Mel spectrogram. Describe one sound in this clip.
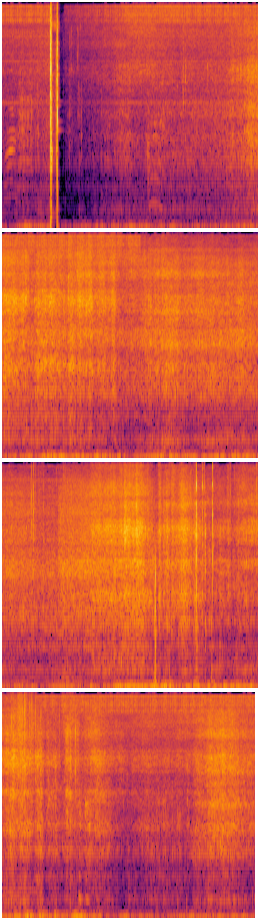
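A snowboard carves and scrapes across snow.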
